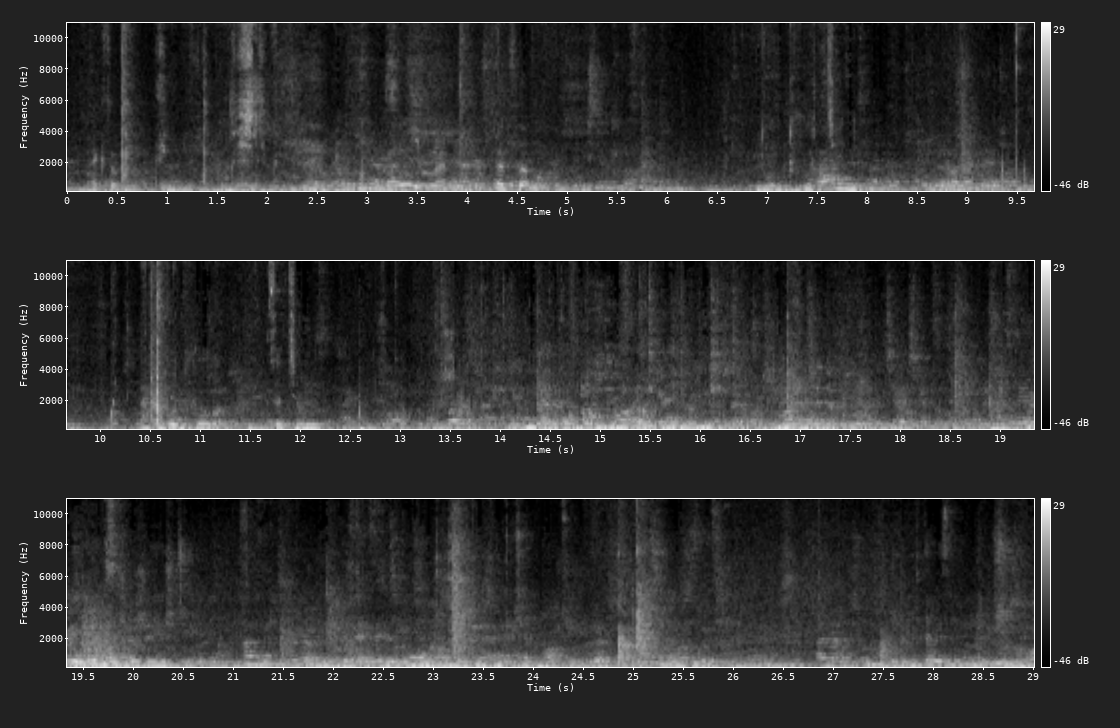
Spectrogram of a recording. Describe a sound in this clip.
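Several children and teenagers chatter and talk at once nearby.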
